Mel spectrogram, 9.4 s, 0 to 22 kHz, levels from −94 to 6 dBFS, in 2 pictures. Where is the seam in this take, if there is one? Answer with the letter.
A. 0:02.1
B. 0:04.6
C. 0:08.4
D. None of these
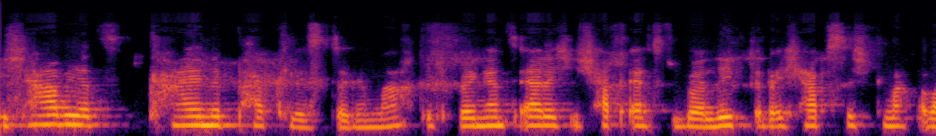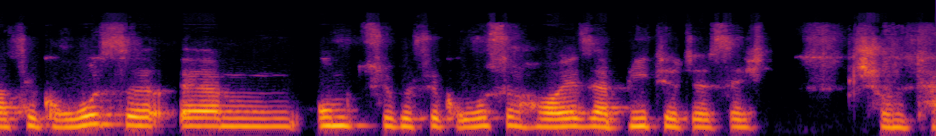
B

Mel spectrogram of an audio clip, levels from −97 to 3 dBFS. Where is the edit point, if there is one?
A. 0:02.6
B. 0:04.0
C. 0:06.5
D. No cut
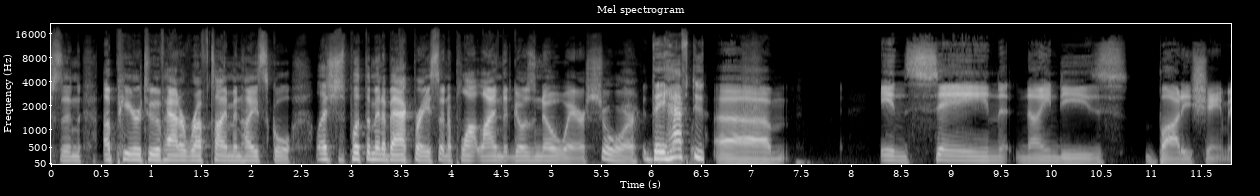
C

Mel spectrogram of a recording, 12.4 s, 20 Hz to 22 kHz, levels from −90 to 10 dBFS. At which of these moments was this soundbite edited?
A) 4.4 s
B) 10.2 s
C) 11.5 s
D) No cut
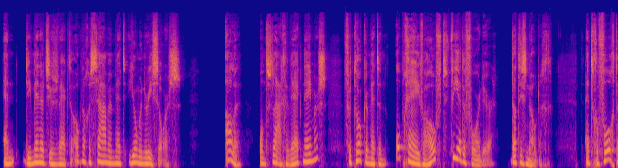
B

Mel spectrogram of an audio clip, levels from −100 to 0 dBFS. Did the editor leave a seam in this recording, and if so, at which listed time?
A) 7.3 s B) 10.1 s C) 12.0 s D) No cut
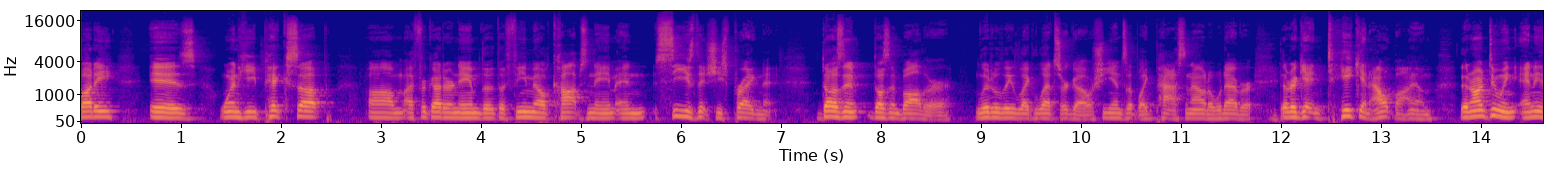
C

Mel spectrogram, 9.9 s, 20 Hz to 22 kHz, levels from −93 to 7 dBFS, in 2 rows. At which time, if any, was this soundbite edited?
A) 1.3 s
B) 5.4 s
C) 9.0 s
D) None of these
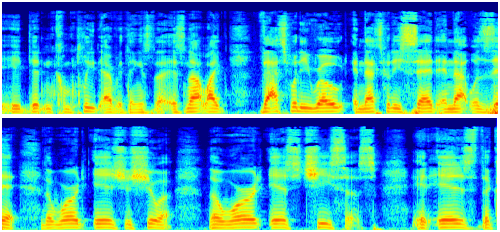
B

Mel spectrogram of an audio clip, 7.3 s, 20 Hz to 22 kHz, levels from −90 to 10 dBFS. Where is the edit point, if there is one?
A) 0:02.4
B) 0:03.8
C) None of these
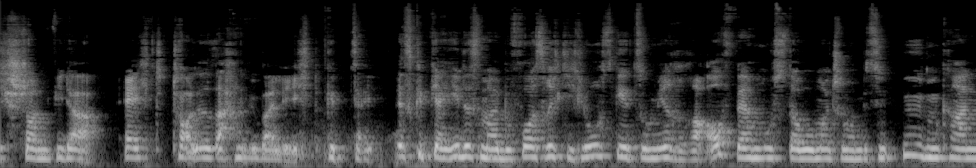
A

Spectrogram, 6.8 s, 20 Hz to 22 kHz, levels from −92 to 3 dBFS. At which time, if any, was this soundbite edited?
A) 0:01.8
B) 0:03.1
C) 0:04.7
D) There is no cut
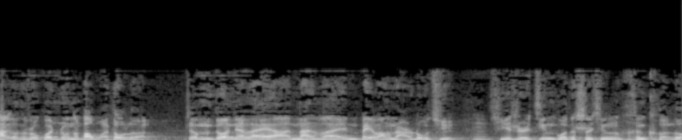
A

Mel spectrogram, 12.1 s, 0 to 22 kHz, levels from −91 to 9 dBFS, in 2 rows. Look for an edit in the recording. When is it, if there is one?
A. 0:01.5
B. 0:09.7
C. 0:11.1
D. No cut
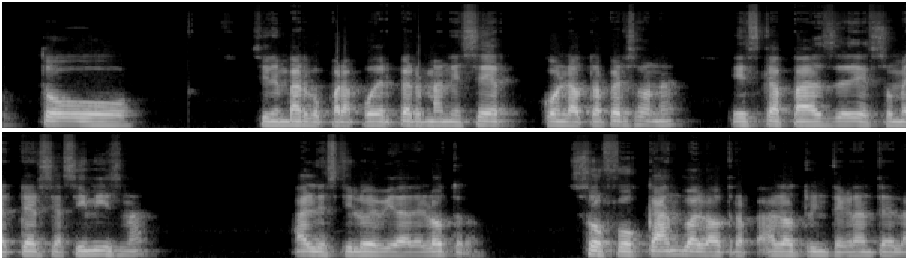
A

